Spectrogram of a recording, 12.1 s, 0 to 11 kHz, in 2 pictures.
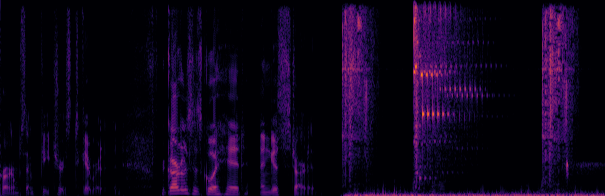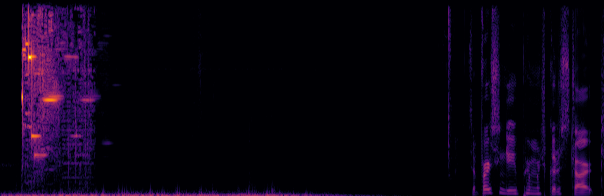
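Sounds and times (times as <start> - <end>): deep bass rumble: 3.4 - 10.1.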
